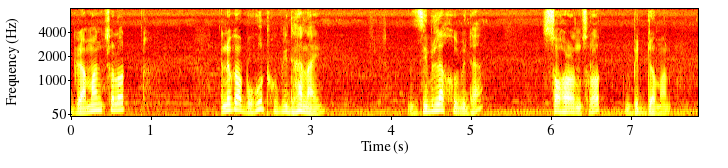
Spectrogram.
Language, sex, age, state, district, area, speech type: Assamese, male, 60+, Assam, Goalpara, urban, spontaneous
